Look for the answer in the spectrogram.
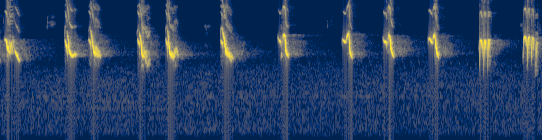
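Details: Northern mockingbird of North America singing: sharp, downslurred chirping notes repeated about twice per second, each a bright clipped syllable, with quiet background between notes.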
